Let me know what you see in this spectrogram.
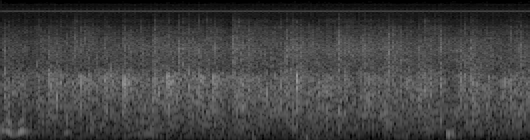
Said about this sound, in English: And we also want to clap, please.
